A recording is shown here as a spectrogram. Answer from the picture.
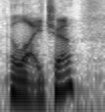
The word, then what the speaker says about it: Elijah: His name is Elijah.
